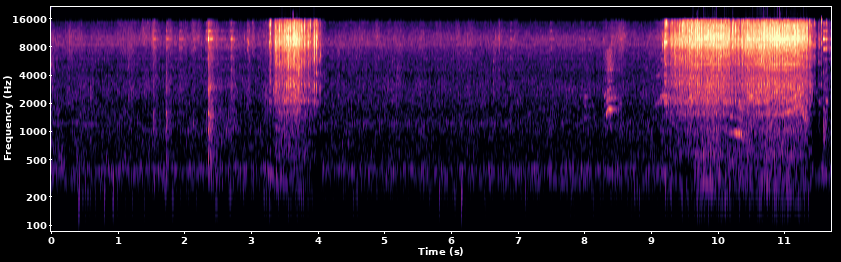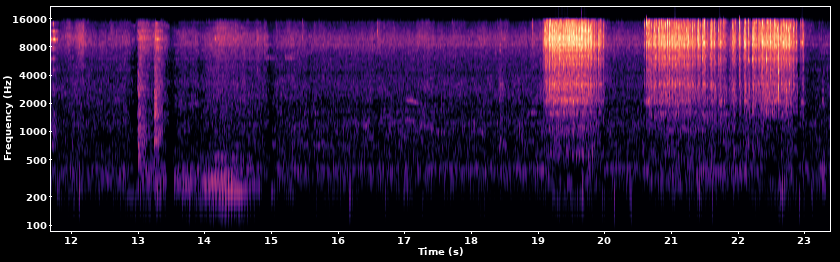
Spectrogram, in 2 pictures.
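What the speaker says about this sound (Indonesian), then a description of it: "Kita jahit bagian samping." A sewing machine runs in several separate bursts while sewing a side seam, each run a loud, close whir lasting a second or two, separated by quieter handling noise and pauses.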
